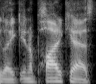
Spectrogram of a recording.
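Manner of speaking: usual speaking voice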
